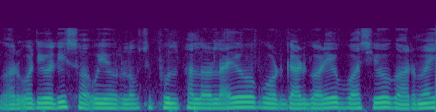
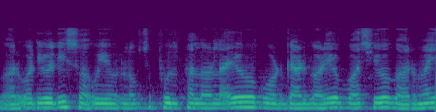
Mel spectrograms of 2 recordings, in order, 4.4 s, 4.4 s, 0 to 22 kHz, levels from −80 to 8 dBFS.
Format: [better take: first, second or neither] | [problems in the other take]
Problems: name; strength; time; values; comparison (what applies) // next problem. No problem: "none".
first | noise reduction (neural separator model SepFormer DNS4)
